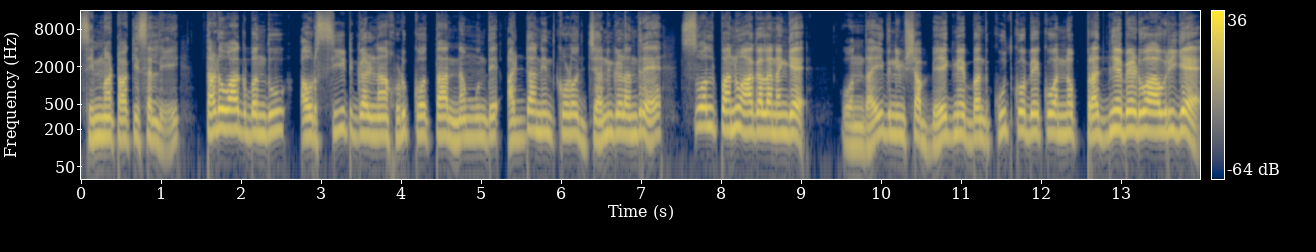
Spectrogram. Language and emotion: Kannada, angry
